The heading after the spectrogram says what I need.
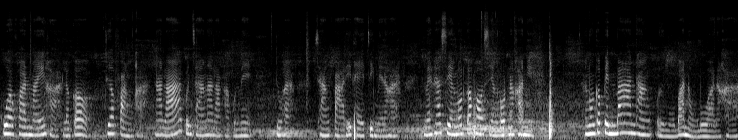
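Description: In very noisy audio, a woman with a medium-pitched voice and moderate pace narrates an outdoor vlog in the forest. She's a vlogger filming elephants, chatting politely and casually with plenty of soft particles.

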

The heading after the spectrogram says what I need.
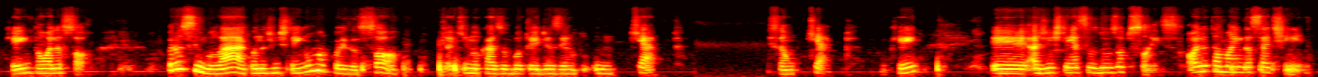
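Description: A Brazilian woman teaches a recorded English lesson for children, walking through slides slowly and clearly. Her voice is soft and a little breathy, at a middle pitch. The sound is close and dry. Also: no room sound, rough recording. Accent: Brazilian Portuguese. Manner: patient, slow and clear, asks "ok?" after each point. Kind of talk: recorded online class explaining slides.

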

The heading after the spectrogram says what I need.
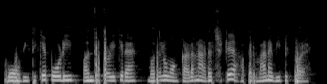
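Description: A woman voicing a sharp-tongued upstairs neighbor in a cartoon comedy, who grumbles and mutters complaints to herself. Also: fairly low pitch, fairly even intonation, racing, husky, no echo, lo-fi sound. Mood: grumbling.

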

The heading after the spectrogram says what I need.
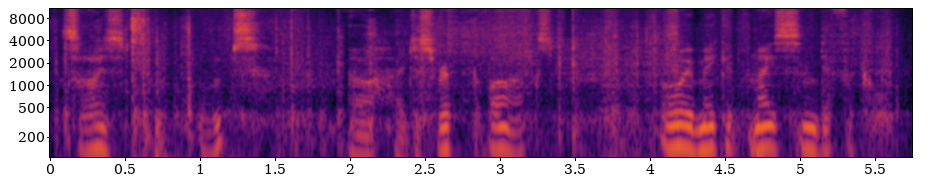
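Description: Speaking a little slowly with fairly even intonation, this western Canadian host of a model kit channel has a mid-range voice set against a noisy background. The middle-aged man keeps things folksy and informal as he walks through a casual unboxing and instructions.

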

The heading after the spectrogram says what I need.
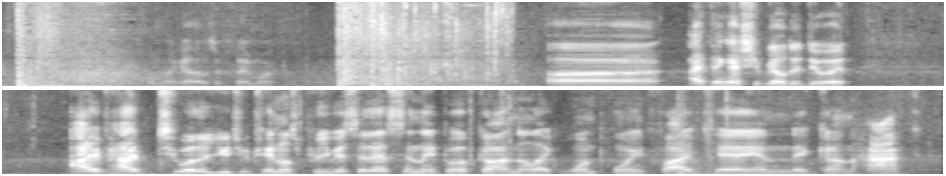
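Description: A young man in his twenties talks casually over a shooter match, drifting between personal chat and reacting to the game. His voice sits at an everyday middle pitch, with faint game noise underneath. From Florida, USA. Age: 20s. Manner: rambling, easily distracted by the match. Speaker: gaming YouTuber. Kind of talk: live gameplay commentary.

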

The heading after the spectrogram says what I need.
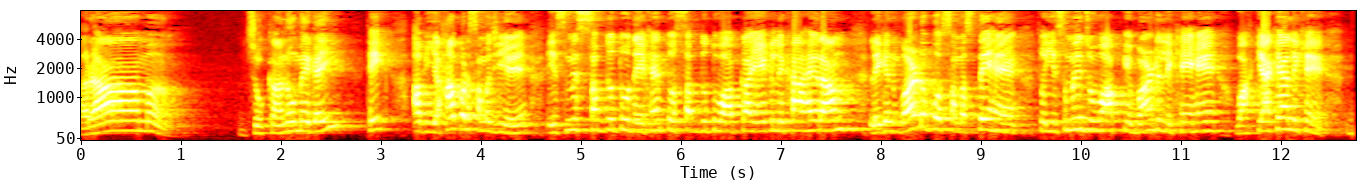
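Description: A man's voice: high voice, fairly bright tone, echoey room. A male teacher giving an exam-prep grammar lecture, explaining step by step, repeating key words and asking and answering his own questions. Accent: Hindi, North Indian.

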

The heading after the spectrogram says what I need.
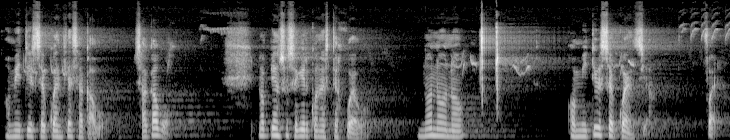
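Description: A man's voice: a little high, steady tone, measured pace, pauses often. A man doing a rambling, exasperated comic monologue, stammering and restarting his sentences. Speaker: comedian. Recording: dull sound in a long-reverb room with soft guitar.

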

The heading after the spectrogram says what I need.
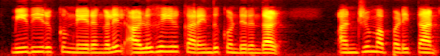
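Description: A woman narrating a romance novel in a steady, even reading. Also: medium pitch, smooth, no room sound. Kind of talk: scripted narration.

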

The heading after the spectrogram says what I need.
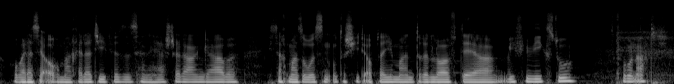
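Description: A triathlon coach co-hosts a casual podcast, speaking in a relaxed, medium-pitched voice with plenty of fillers and easy laughs.

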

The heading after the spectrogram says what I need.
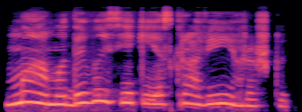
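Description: A woman's voice: on the high side, big pitch swings, moderate pace, a little mellow, highs cut off, voice pushed up. A woman voicing an eager little male corgi puppy who calls out and pleads. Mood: excited.

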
